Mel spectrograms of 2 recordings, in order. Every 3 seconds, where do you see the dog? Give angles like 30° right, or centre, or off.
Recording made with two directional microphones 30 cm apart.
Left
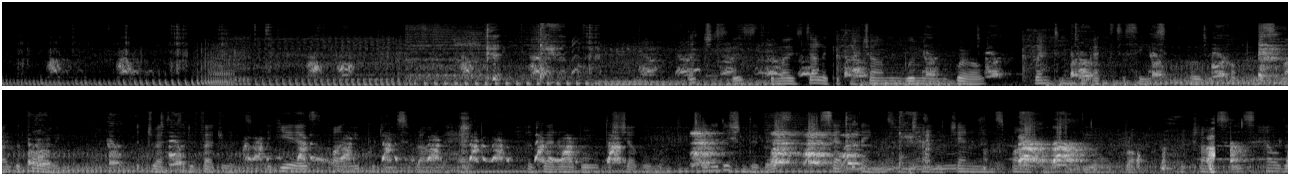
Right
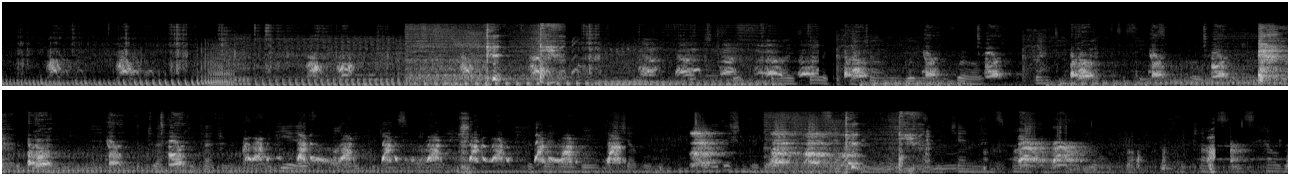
60° right, 50° right, 50° right, 40° right, 40° right, 20° right, centre, 30° left, 50° left.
